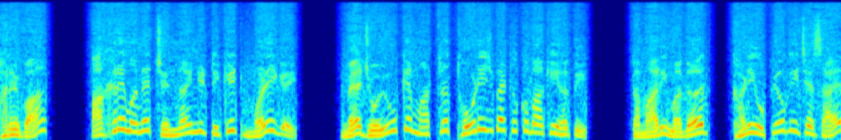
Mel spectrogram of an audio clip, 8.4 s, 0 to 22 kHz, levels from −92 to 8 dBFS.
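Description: Low bit depth without dither runs through the whole speech clip. The sound was likely reduced to very few amplitude steps, consistent with about 5 bits, by rounding without any dither. Because the rounding error tracks the waveform, it turns into grainy distortion that shifts with each syllable, sitting roughly 25 dB below the signal. Quieter stretches turn rough and gritty, and the softest moments sputter between adjacent levels or fall silent.

Generation loss is also present from start to finish. The speech was likely passed through a WMA codec around seven times, each time at a bitrate that points to 96 kbit/s. Each decode and re-encode quantises again on a shifted frame grid, so noise and spectral gaps pile up. The result sounds swirly, hollow and smeared beyond what that bitrate alone would give, with softened attacks. Nothing is present above 20.1 kHz.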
